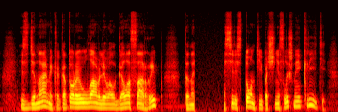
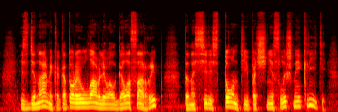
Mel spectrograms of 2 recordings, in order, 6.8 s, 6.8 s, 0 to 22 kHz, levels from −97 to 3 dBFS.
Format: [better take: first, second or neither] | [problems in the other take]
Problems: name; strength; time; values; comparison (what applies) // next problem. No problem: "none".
second | audio freezing; at 4 s for 0.5 s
